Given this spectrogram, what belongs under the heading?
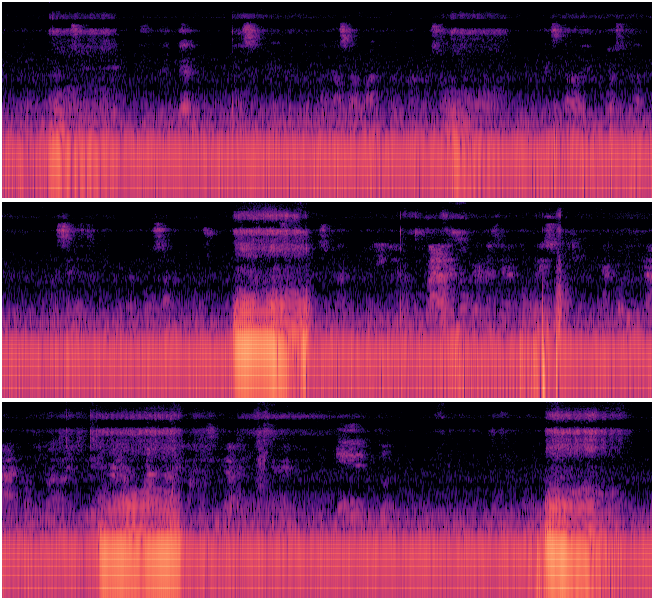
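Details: A pug snoring hard: a steady low hum with three loud, rattling snorts spaced several seconds apart.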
